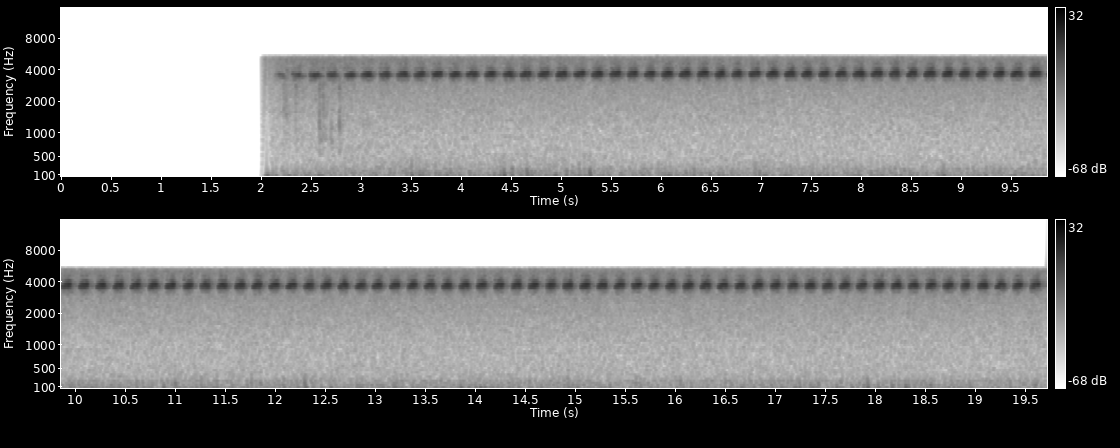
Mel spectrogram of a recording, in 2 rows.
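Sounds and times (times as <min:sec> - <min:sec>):
constant low rumbling background noise: 0:02.0 - 0:06.6
cricket chirping in a steady rapid pulsed trill: 0:02.0 - 0:19.7.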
